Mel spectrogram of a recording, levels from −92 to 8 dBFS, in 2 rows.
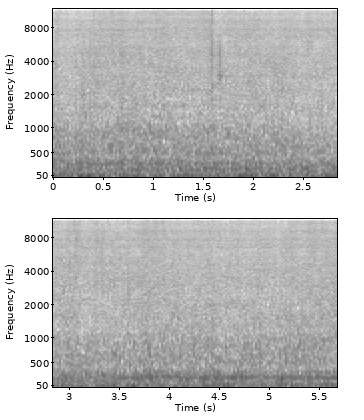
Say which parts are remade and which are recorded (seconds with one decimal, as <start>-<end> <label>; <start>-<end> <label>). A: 0.0-0.9 remade; 0.9-1.5 recorded; 1.5-5.7 remade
